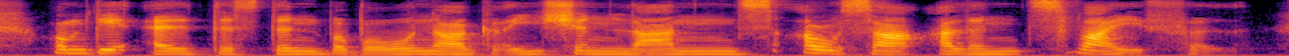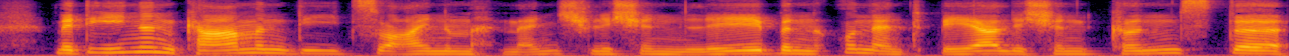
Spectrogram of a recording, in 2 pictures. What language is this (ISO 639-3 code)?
deu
